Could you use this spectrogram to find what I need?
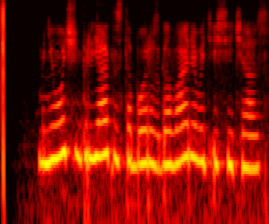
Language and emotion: Russian, positive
